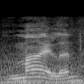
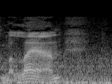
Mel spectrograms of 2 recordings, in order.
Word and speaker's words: Milan: And then from Milan, which parenthetically most people tend to mispronounce as Milan, you would stay on the 250 through Norfolk and...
